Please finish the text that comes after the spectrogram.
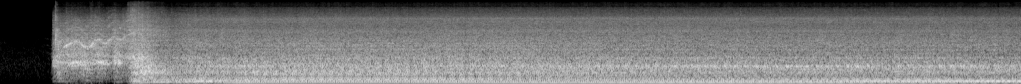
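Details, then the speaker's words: Mazda RX7 starting after the density sensor vacuum line plug was refitted (it had been revving to 2,000 rpm at start): brief crank, catches cleanly and settles into a steady, even idle with no raised speed; running right. "Alright, so the motor's back to running right. I was back down."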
